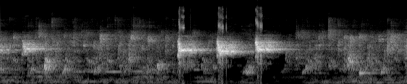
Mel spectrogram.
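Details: Fifteen-year-old sooty-headed bulbul singing as a lure for other bulbuls. Soft bubbling notes, then three loud, sharp-edged chirps in quick succession midway, followed by quieter warbling.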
